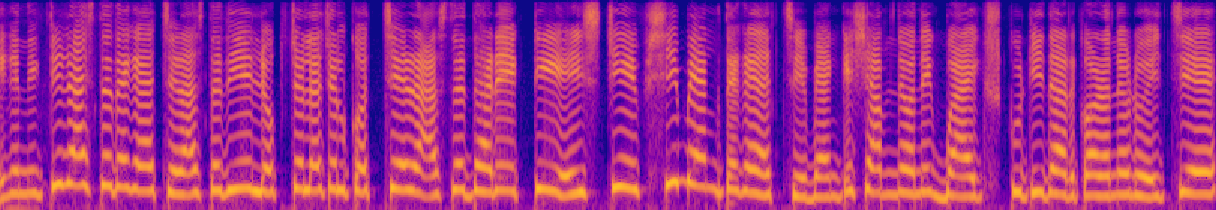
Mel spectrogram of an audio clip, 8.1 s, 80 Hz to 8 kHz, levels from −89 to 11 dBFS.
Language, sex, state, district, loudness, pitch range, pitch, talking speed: Bengali, female, West Bengal, Malda, -10 LUFS, 305-370 Hz, 335 Hz, 185 wpm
